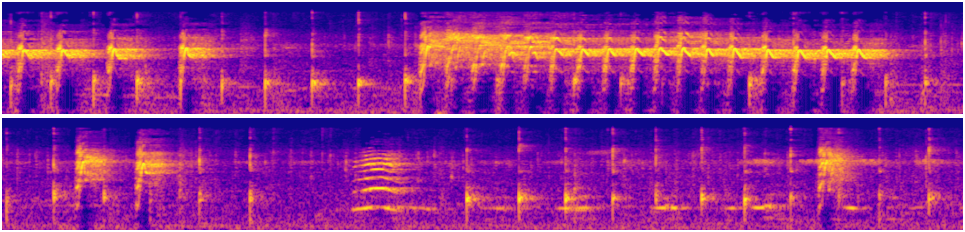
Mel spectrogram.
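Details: Contest-winning grey-cheeked bulbul, ranked first, delivering loud high warbled phrases with a sustained trilled stretch from two to four seconds, then scattered shorter notes among repeated clicking sounds.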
